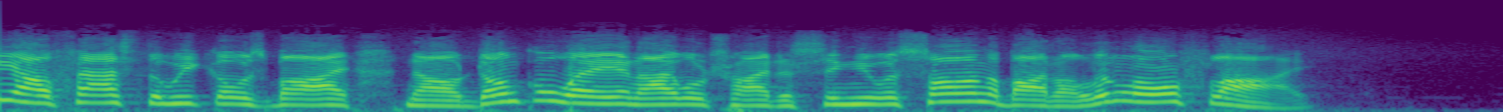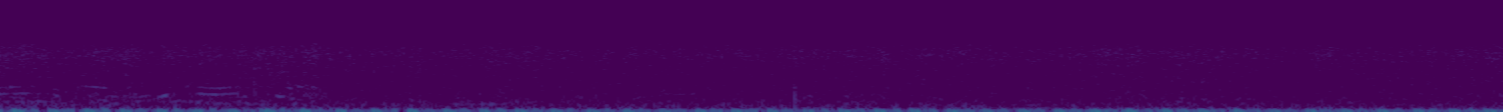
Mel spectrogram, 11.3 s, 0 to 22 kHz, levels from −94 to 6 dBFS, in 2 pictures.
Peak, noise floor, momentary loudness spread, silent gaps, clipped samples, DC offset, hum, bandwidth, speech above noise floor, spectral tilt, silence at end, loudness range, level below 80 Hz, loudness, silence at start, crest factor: -2 dBFS; -72 dBFS; 5 LU; none; under 0.1%; under 0.1%; none; 7.6 kHz; 57 dB; -6.5 dB/octave; 6.4 s; 6 LU; -48 dBFS; -15 LUFS; 0 s; 16 dB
